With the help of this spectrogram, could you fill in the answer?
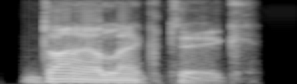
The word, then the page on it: dialectic: British English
